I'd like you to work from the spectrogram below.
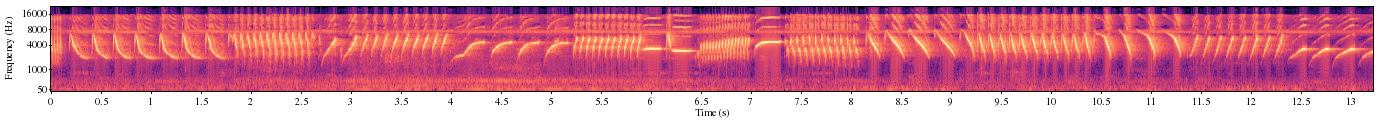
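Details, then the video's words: Canary song as a lure recording for training young canaries: long, varied performance of rapid repeated whistles, dense trills and buzzy rolls, switching phrase type every one or two seconds. "Suara Pancingan Kenari Gacor, Cocok Untuk Materan Paud Kenari"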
